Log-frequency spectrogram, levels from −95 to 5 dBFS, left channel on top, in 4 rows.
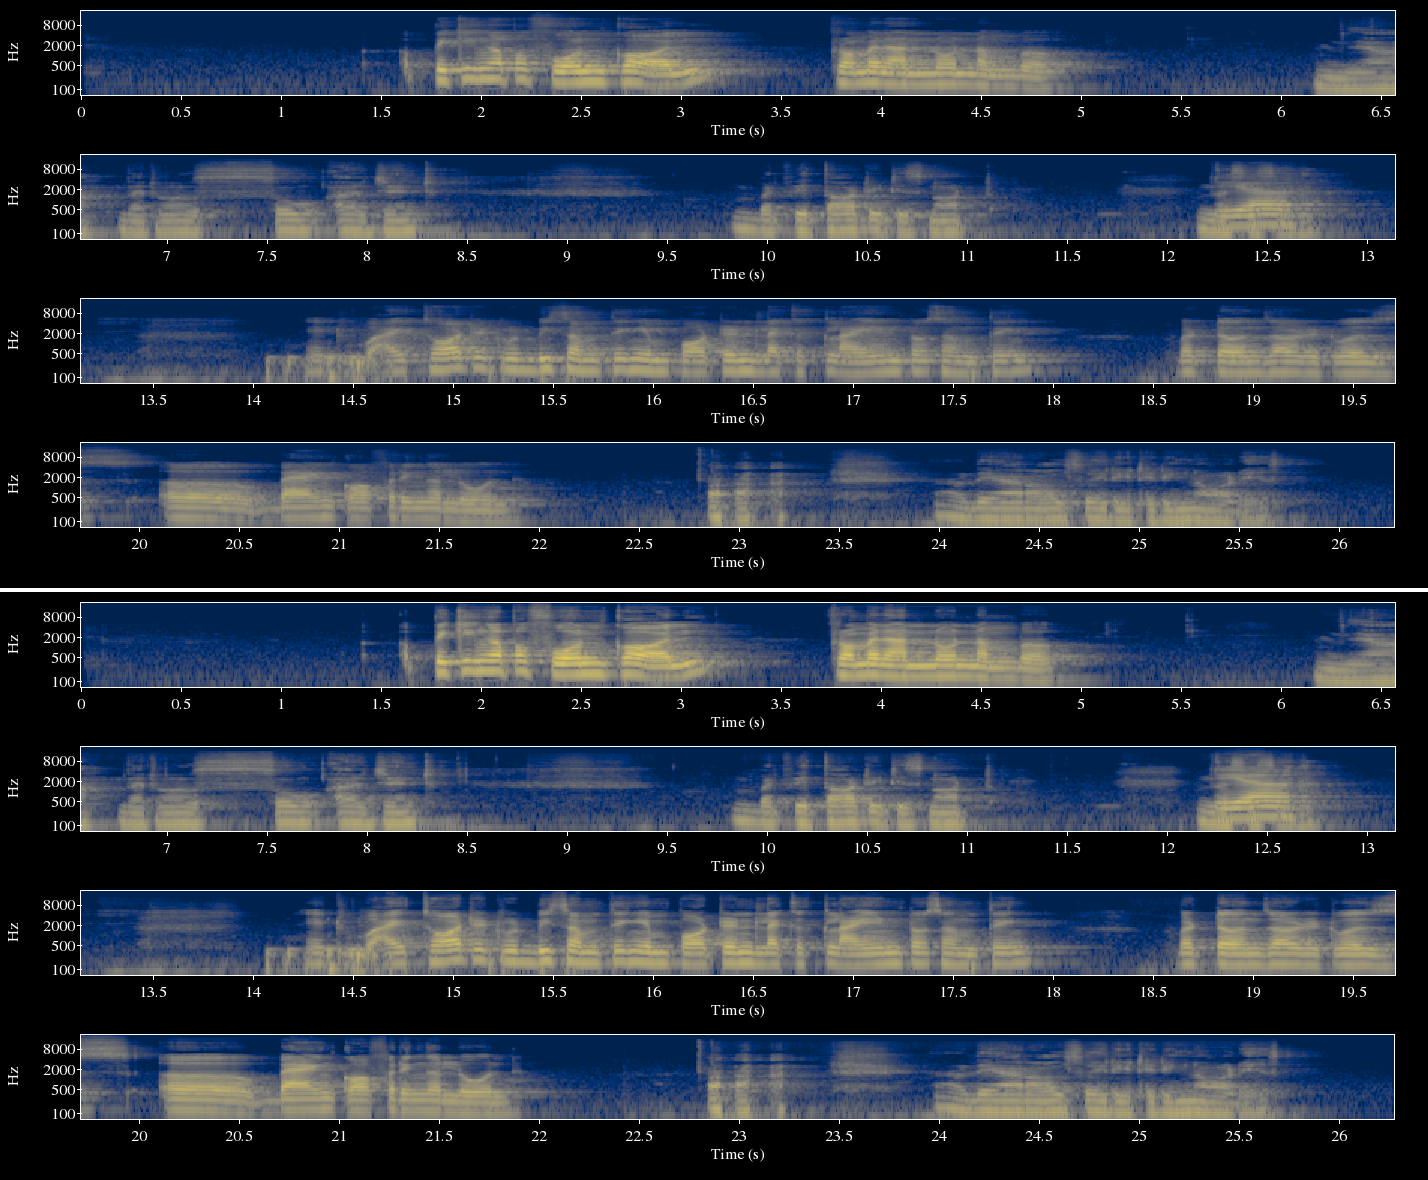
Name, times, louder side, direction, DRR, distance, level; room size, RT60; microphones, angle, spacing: voice 1, 1.6-3.2 3.7-4.9 12.2-12.8 14.1-17.9 18.6-21.9, right 5 dB, 75° right, 0.6 m, -24 dB
voice 2, 6.2-8.3 8.9-9.2 9.8-11.0 12.1-12.7 22.8-25.7, right 2 dB, 25° right, 0.7 m, -34 dB
21.5 x 7.8 x 5.3 m
head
